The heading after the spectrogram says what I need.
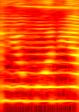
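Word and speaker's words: pneumonia: और यह जो निमोनिया है इसको आप स्पेशली याद रखें क्योंकि हम बोलते निमोनिया है लेकिन जो इसकी स्पेलिंग है वह स्टार्ट होती है पी से।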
